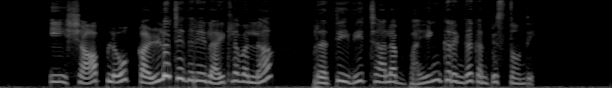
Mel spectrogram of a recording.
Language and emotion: Telugu, disgusted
